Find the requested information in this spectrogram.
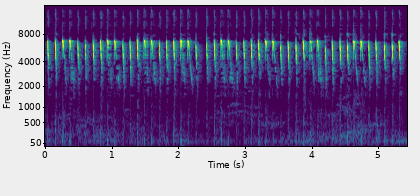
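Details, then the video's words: Ciblek gunung prinia performing ngebren 'wave shot' song: two bursts of fast, shrill chattering notes split by a tiny break, the rattle fading out sharply at the close. "Tembakan Gelombang Ciblek Gunung"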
